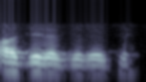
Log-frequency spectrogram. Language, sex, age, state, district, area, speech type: Nepali, male, 30-45, West Bengal, Kalimpong, rural, conversation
